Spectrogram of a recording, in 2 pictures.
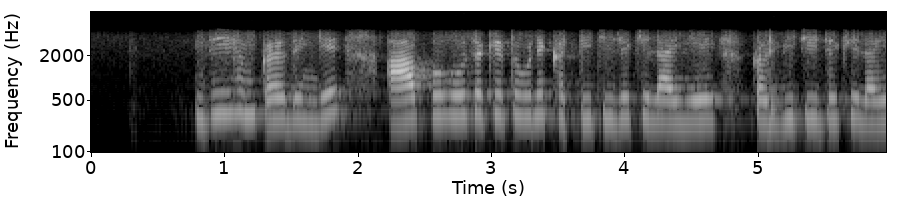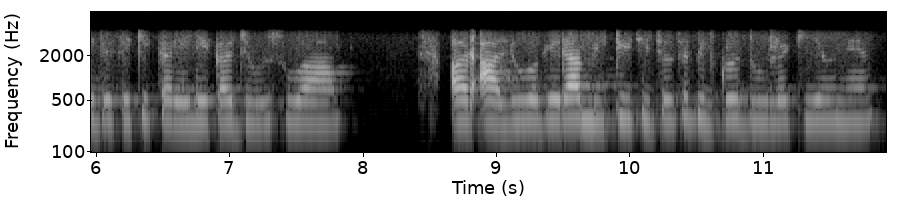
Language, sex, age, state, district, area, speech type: Hindi, female, 18-30, Madhya Pradesh, Balaghat, rural, conversation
